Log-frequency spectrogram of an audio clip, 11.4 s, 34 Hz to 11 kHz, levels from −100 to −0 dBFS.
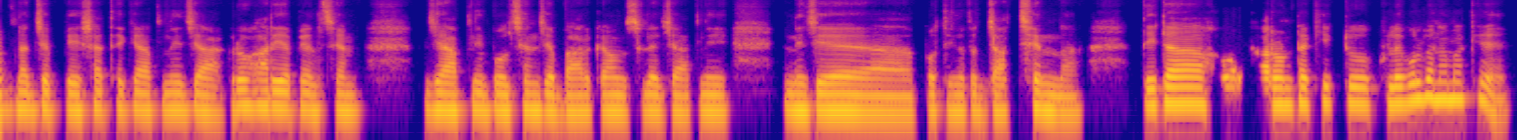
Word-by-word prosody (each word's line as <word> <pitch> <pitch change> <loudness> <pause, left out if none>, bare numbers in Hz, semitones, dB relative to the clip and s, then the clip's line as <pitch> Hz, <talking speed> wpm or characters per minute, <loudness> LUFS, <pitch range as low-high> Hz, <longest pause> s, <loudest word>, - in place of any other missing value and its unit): আপনার 120 +1 -2
যে 130 - +3
পেশা 120 +1 0
থেকে 125 +1 -4
আপনি 120 +1 -5
যে 120 - +1
আগ্রহ 135 +7 -1
হারিয়ে 130 -1 +3
ফেলছেন, 115 -1 -2 0.6
যে 125 - +2
আপনি 120 +2 -6
বলছেন 115 +1 0
যে 115 - +3
বার 110 0 0
কাউন্সিল 110 0 -1
এ - - -3
যে - - -2
আপনি 115 +1 -3 0.6
নিজে 115 +1 +2 0.4
আ - - 0 0.3
প্রতিনিয়ত 110 -1 -4 0.2
যাচ্ছেন 115 +3 0
না। 100 - -4 0.5
তো - - -17
এটা 150 +1 +6 0.3
হওয়ার 150 -1 -2
কারণটা 145 +1 +4
কি - - -25
একটু 155 0 -3 0.2
খুলে 150 0 +3
বলবেন 185 +1 +4
আমাকে? 180 - 0
120 Hz, 170 wpm, -20 LUFS, 115-140 Hz, 0.6 s, এটা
